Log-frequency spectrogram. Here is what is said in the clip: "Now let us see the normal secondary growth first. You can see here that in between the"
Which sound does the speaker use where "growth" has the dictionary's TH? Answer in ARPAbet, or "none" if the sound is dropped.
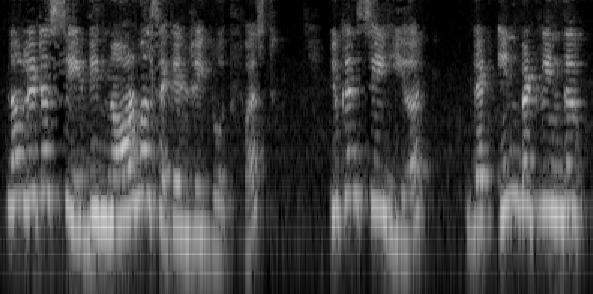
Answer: T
